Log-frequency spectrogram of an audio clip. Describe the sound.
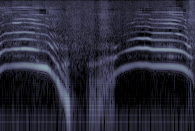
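A voice hums with the nose held, imitating whale song: a steady nasal tone that swoops down low, a brief breathy rumble, then a rising glide that holds high again, fairly loud.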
